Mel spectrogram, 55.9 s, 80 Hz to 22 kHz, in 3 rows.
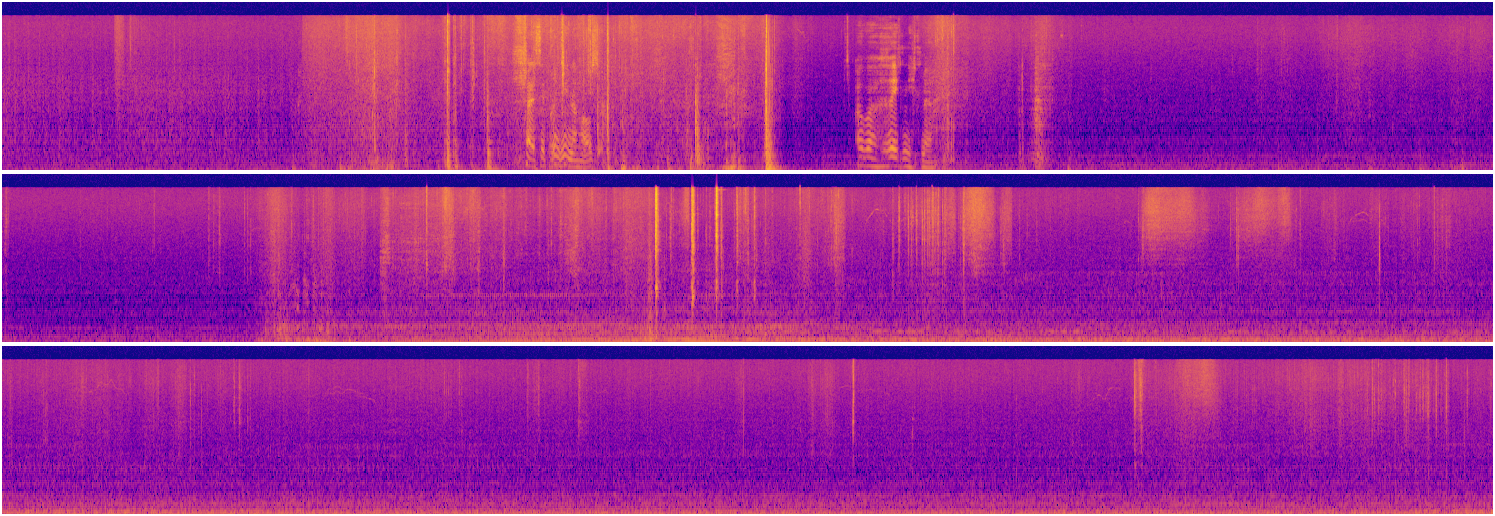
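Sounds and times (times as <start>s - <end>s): road noise: 0.0s - 55.9s
car engine accelerating: 21.7s - 55.9s.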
